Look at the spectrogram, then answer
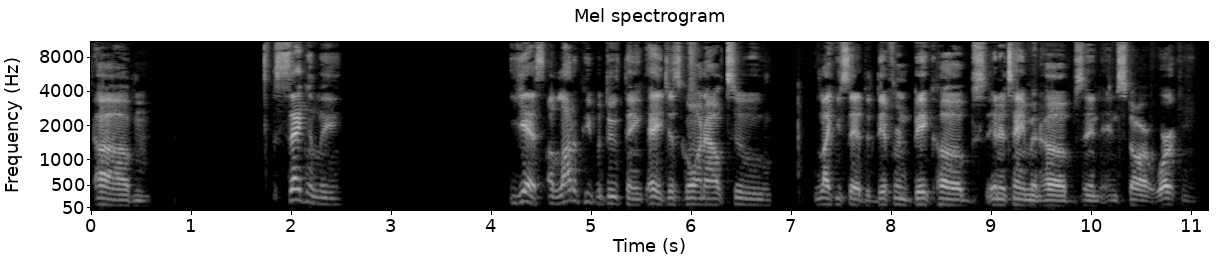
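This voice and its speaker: A man's voice: mid-range voice, measured pace, pauses often. A young man with a light Southern accent, an actor answering interview questions in a thoughtful, methodical way. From Alabama. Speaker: actor and podcast guest.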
